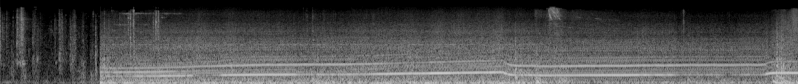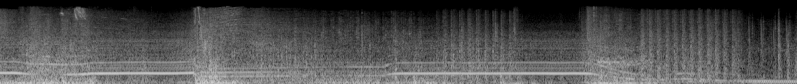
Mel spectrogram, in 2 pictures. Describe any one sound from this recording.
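A car engine hums steadily at high speed, shifting pitch as it brakes and accelerates.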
